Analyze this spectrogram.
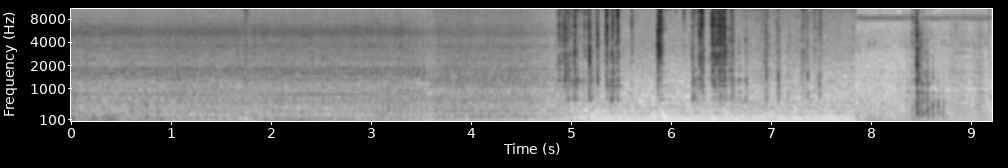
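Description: Clattering and rapid clicks of tools and a shop-vacuum hose being handled and set up, over a steady background noise in the first half, with one louder knock near the end.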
